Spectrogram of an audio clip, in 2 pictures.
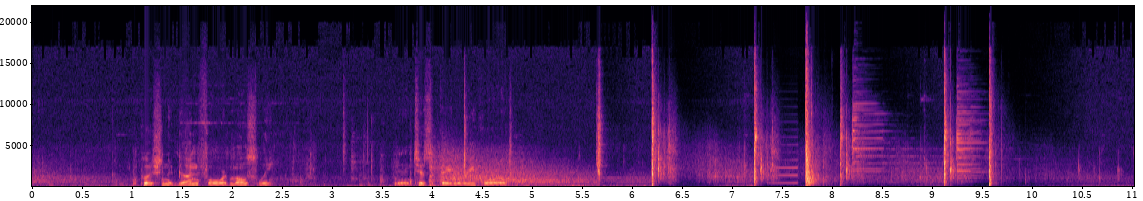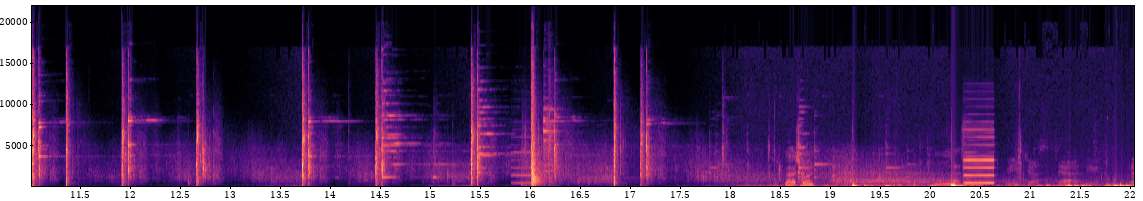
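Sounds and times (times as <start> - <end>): gunshots: 3.9 - 10.0, 11.0 - 17.9
steel targets clanging: 7.2 - 9.8, 13.7 - 19.8
short beep: 7.4 - 7.7, 15.8 - 16.0, 19.6 - 20.7.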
